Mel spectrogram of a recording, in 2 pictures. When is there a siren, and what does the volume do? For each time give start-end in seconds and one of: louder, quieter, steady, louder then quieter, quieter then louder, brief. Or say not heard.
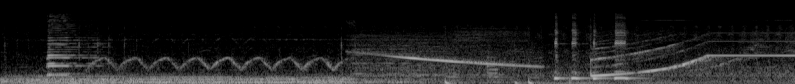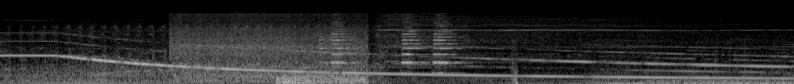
0.0-15.8 steady.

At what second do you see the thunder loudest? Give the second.
11 s.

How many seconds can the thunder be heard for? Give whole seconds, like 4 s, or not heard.
2 s.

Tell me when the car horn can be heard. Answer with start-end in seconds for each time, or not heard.
0.5-1.1, 5.5-6.5, 11.1-13.2.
